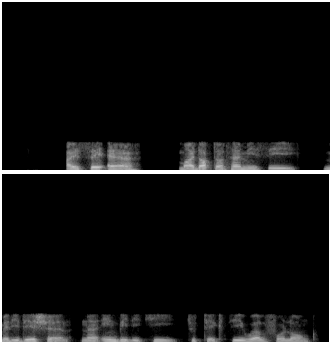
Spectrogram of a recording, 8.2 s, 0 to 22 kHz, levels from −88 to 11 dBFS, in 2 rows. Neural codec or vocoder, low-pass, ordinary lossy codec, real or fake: codec, 16 kHz, 0.4 kbps, LongCat-Audio-Codec; 3.6 kHz; none; fake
